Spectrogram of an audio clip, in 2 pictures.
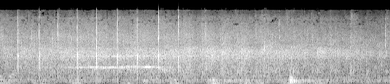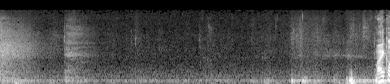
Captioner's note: applause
